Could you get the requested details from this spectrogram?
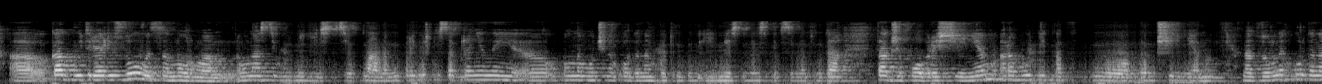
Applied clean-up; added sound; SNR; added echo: neural separator model SepFormer DNS4.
